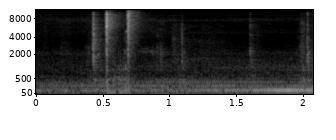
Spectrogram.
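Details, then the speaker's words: Appliance in a 2021 Jayco Journey 22.68 caravan being switched across to gas. Sharp dry clicks a fraction of a second apart as it tries to start, then a soft steady rush as it lights. The igniter is sparking normally. "You should hear a tick, tick, tick. And that's it trying to start."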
